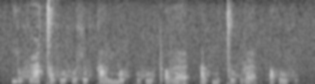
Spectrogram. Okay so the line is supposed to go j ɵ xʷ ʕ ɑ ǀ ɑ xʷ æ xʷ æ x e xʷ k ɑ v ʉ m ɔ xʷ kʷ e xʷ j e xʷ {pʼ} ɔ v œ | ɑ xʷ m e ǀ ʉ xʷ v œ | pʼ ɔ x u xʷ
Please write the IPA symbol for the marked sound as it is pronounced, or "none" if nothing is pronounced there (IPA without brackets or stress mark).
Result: pʼ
